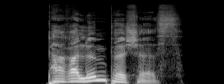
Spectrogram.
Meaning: strong/mixed nominative/accusative neuter singular of paralympisch
- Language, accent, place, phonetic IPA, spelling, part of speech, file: German, Germany, Berlin, [paʁaˈlʏmpɪʃəs], paralympisches, adjective, De-paralympisches.ogg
